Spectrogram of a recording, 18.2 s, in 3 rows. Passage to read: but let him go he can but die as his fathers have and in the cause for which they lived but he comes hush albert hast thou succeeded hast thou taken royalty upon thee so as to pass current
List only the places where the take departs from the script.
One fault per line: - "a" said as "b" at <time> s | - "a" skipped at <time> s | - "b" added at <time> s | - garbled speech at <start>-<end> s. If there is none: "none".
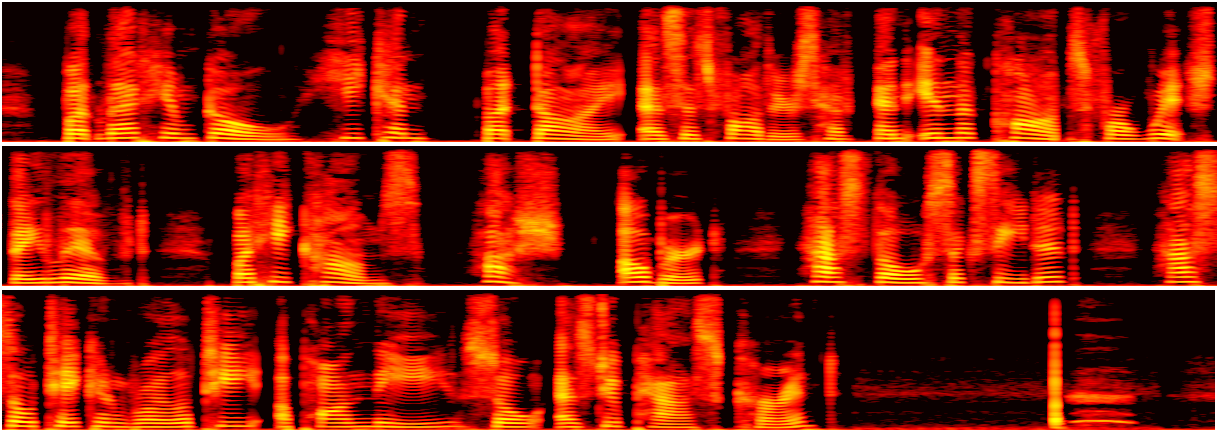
none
